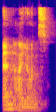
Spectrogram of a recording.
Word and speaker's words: anions: Okay, next one, anions. What does anion like rhyme with? Maybe like onions, right?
